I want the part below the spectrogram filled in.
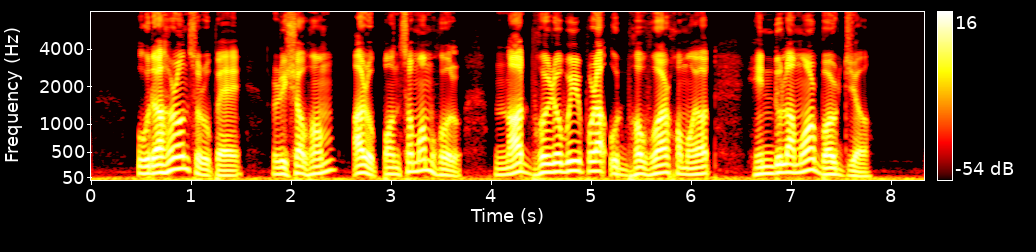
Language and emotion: Assamese, neutral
